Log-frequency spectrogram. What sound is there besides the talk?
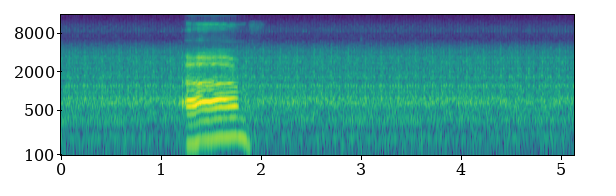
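tractor engine idling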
